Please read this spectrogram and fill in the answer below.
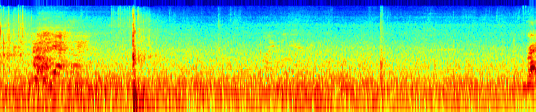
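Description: A Wilson beach volleyball struck hard by hand on the serve, then a second sharp hit of the ball about a second later as it is played on the other side. A brief voice follows the serve, over a low background of spectators.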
